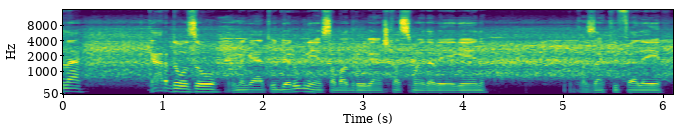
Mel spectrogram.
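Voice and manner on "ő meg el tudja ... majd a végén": ordinary delivery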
